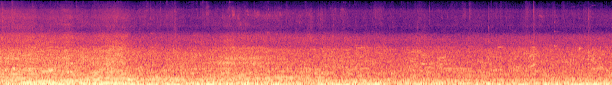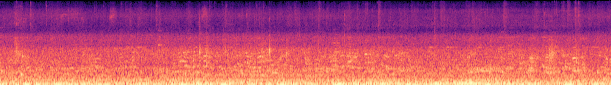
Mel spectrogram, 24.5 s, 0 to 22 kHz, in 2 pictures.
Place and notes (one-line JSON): {"title": "Taoyuan Station, Taiwan - Soundwalk", "date": "2013-08-12 11:50:00", "description": "After getting off from the platform go through the underpass railway station, Sony PCM D50 + Soundman OKM II", "latitude": "24.99", "longitude": "121.31", "altitude": "102", "timezone": "Asia/Taipei"}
